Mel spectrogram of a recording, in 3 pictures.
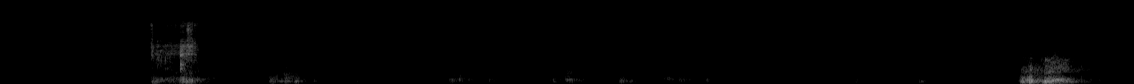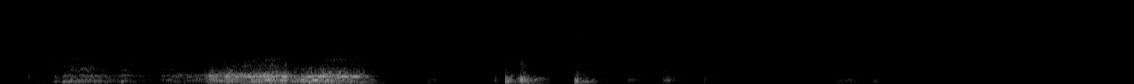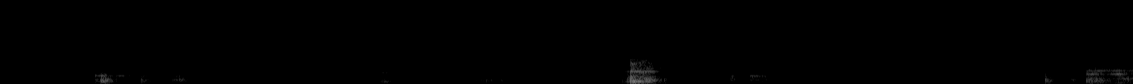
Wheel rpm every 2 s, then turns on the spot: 20, 0, 0, 0, 0, 0, 0, 0, 0, 0, 0, 0, 0, 0, 0, 0, 0.
none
